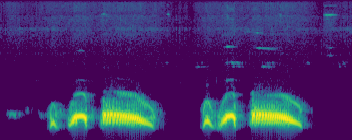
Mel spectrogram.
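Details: A spotted dove coos twice, a recording for training newly caught birds: each phrase opens with a soft stuttered double note, then swells into a long mellow coo sliding down at its close.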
